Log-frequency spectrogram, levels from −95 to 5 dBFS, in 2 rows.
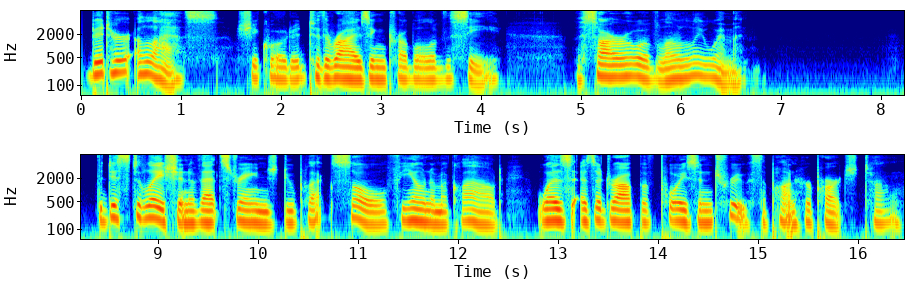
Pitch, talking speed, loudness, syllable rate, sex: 150 Hz, 130 wpm, -20 LUFS, 4.3 syllables/s, female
